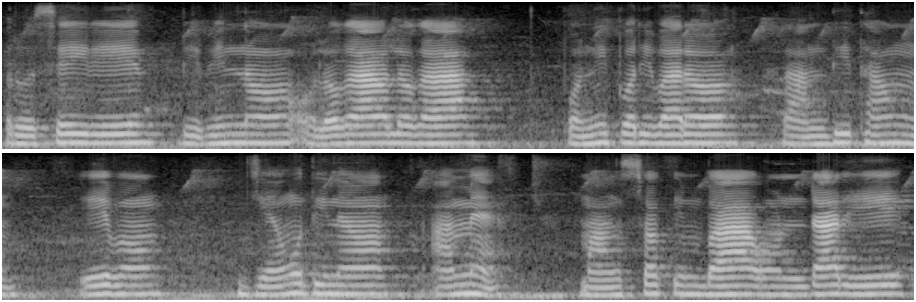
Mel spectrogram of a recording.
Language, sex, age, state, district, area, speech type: Odia, female, 45-60, Odisha, Balangir, urban, spontaneous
